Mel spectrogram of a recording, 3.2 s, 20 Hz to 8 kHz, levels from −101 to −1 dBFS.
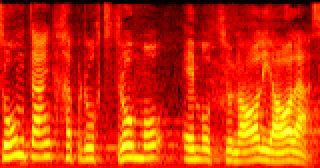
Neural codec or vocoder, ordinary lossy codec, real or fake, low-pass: none; MP3, 48 kbps; real; 7.2 kHz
